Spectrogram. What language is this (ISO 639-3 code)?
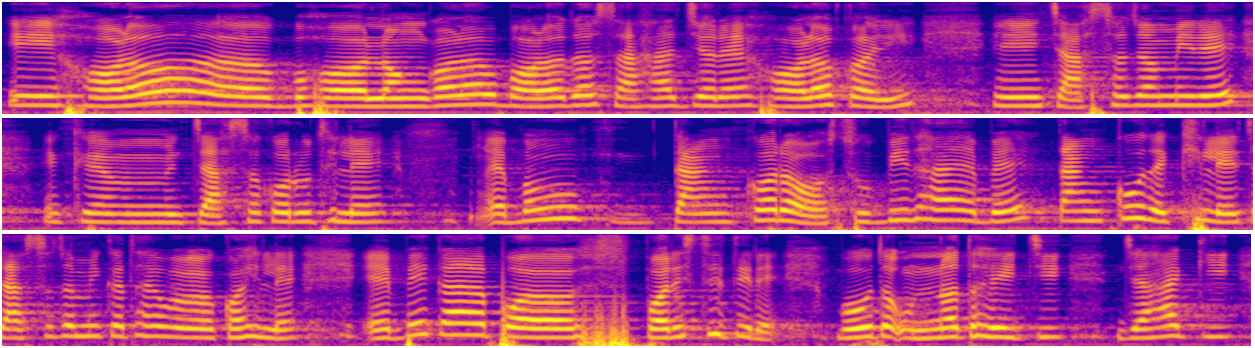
ori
